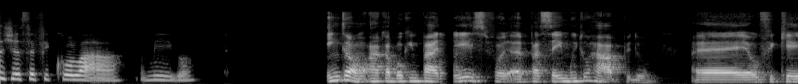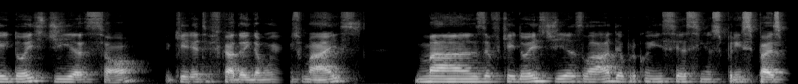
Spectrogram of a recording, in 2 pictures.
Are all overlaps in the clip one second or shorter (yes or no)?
yes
